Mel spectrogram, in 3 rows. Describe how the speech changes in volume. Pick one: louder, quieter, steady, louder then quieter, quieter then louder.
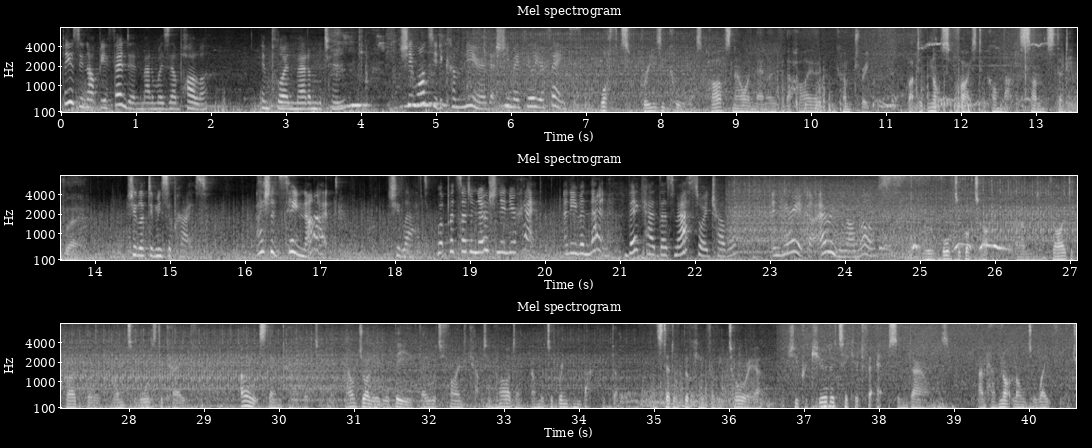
steady.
